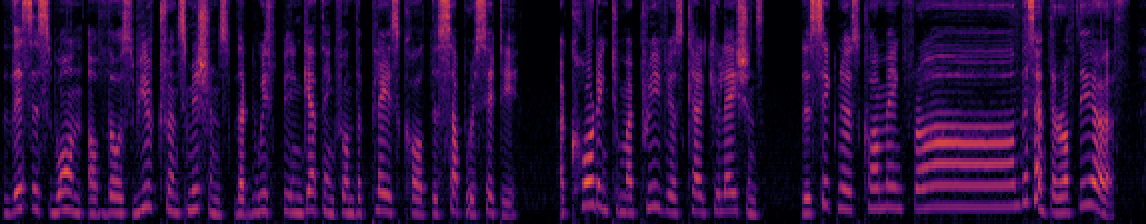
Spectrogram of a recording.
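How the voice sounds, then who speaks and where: Woman acting a brisk Scandinavian forest podcaster. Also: a little high, no room sound, close to an everyday voice. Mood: excited, determined. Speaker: podcast host and creator. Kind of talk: audio drama acting.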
